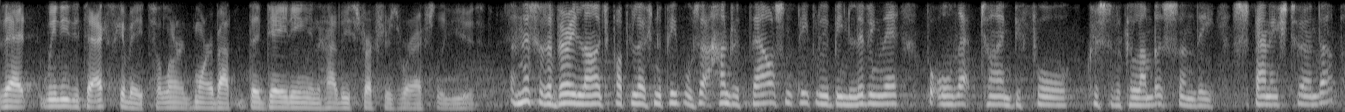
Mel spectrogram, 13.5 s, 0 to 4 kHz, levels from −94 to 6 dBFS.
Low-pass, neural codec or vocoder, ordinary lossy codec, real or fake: 3.6 kHz; none; Opus, 24 kbps; real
